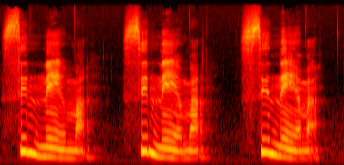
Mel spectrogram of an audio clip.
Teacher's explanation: a principal diferença seria a sílaba tônica, que é a penúltima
